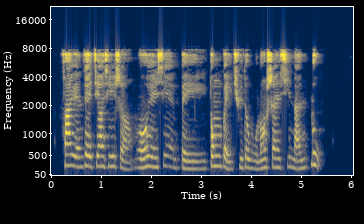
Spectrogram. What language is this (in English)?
Chinese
